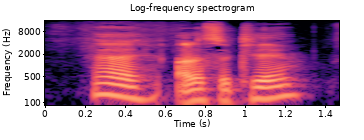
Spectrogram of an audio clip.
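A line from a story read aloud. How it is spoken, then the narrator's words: Worried voice. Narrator (German): fragte Gamma mit besorgter Stimme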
